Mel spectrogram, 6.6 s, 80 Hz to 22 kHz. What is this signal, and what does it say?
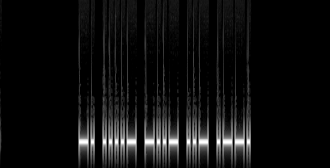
Morse code, heard as a keyed tone, about 20 wpm, 700 Hz. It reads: N4XUP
